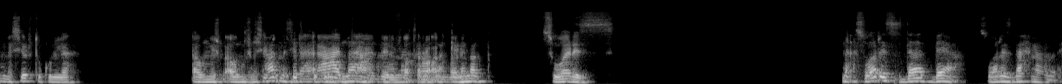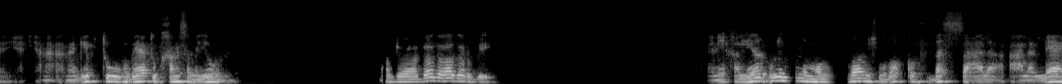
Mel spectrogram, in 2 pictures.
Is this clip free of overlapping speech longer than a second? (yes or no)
no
